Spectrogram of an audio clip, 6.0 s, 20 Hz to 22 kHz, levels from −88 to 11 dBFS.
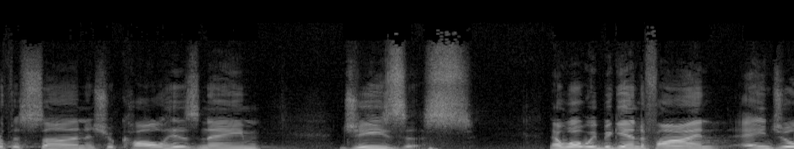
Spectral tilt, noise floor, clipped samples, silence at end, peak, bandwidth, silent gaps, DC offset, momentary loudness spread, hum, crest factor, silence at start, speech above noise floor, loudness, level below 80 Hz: -4 dB/octave; -63 dBFS; under 0.1%; 0 s; -8 dBFS; 18 kHz; none; under 0.1%; 12 LU; none; 18 dB; 0 s; 37 dB; -27 LUFS; -58 dBFS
